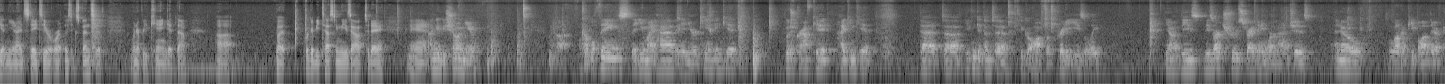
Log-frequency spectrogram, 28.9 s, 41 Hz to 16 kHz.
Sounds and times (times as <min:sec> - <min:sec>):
Speech: 0:00.0 - 0:04.8, 0:05.5 - 0:09.6, 0:11.1 - 0:14.8, 0:15.7 - 0:17.5, 0:18.4 - 0:22.1, 0:23.3 - 0:28.9.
